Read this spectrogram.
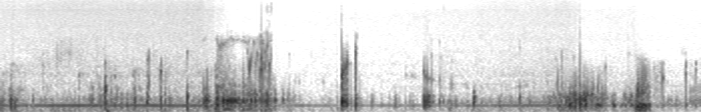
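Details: Postpartum woman's abdomen, with her stomach still not going down: irregular gurgles, squelches and low rumbling bursts over a faint steady hum; abdominal gurgling.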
